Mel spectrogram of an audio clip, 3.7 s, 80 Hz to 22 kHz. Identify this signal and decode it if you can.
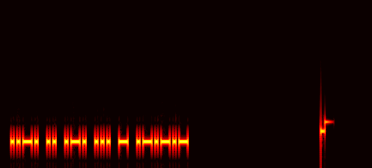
Morse code, heard as a keyed tone, about 37 wpm, 700 Hz. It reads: FIRST.
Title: Sentences from Top 1000 Words - Review Part 6 - 40wpm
